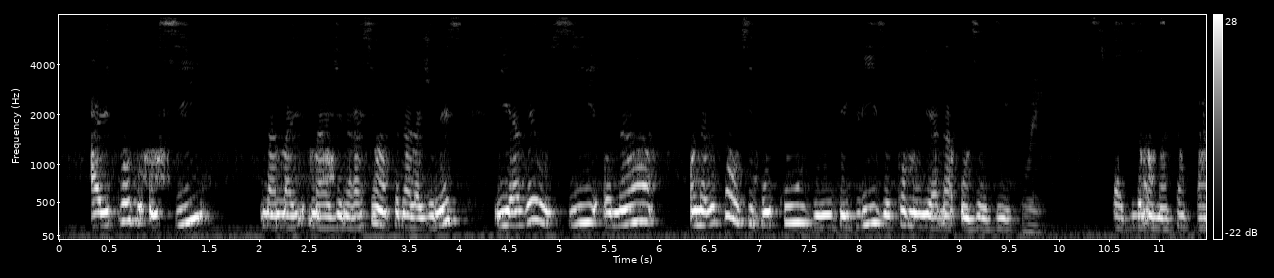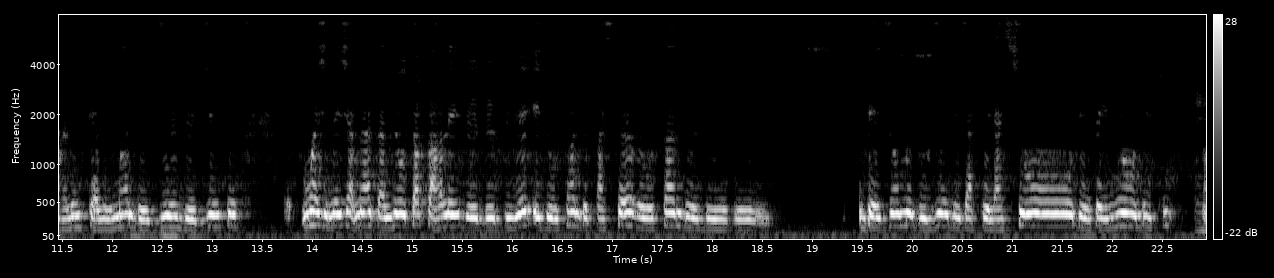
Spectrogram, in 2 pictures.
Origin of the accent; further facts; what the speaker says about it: Douala, Littoral, Cameroon; moi, de ma région de Douala, parce que j'ai grandi à Bonaprison, hein, et j'ai passé mon enfance à Bonaprison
